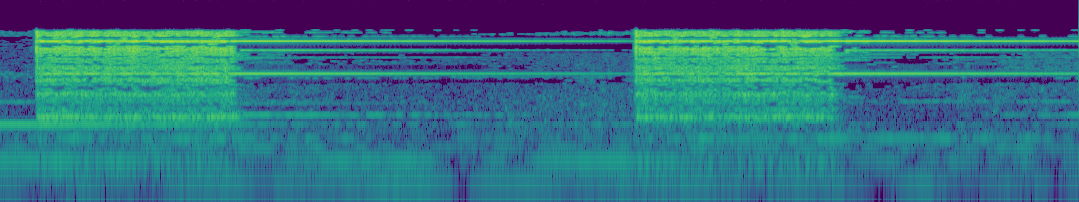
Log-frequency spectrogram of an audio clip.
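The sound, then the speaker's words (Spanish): A telephone rings for an incoming call: two bright, bell-like bursts of about two seconds each, spaced several seconds apart, with a steady tone lingering and slowly fading between and after them. No voices. “De pronto entra una llamada telefónica.”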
